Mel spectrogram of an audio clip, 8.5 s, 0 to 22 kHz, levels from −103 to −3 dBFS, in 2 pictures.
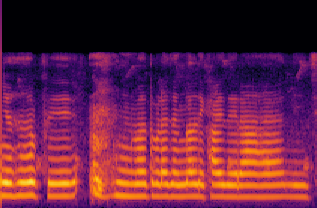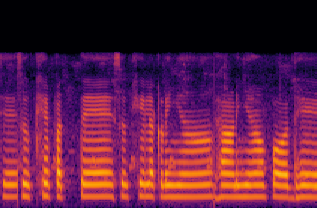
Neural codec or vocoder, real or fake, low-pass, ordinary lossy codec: none; real; none; none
